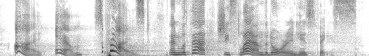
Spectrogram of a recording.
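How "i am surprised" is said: sugary, sweetly pleasant, sing-song voice. Narrator reading a story, a woman answering a man backing toward the door, sweetly. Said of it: "said Dorothy sweetly".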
